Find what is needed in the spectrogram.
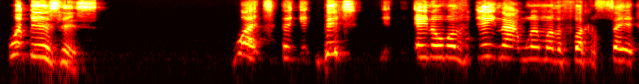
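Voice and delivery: high-pitched, disbelieving outburst; scoffing, pitch jumping right up; incredulous challenge. Real, not acted. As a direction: question it in sheer disbelief. Mocks her businesswoman claim.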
